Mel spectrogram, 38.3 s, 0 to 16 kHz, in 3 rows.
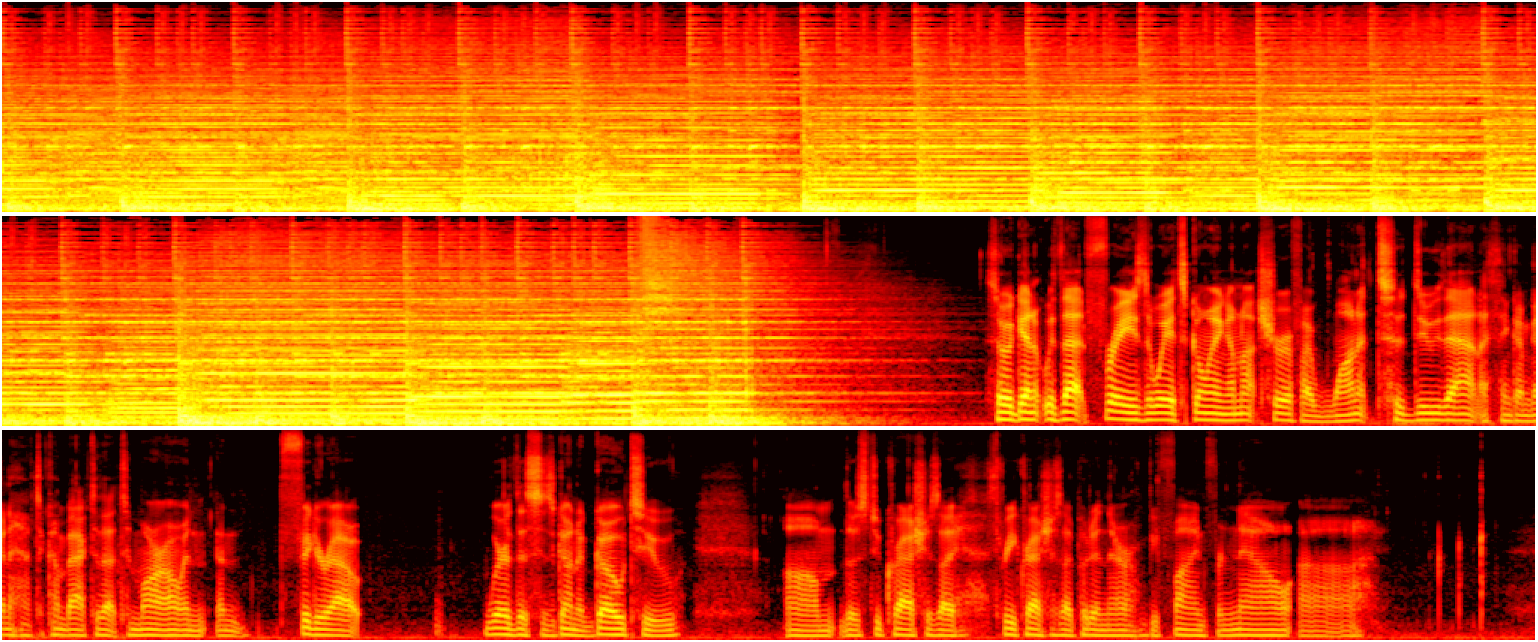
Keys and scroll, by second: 18.9 space, 23.7 super+a.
